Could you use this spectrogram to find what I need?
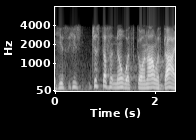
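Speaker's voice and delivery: normal talking voice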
